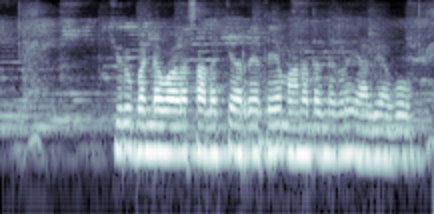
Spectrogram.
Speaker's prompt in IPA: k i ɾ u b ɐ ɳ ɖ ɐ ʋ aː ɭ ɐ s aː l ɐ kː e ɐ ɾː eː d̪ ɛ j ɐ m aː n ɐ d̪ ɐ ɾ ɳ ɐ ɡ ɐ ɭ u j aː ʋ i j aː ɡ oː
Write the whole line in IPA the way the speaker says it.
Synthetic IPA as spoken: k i ɾ u b ɐ ɳ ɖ ɐ ʋ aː ɭ ɐ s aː l ɐ kː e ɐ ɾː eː t̪ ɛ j ɐ m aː n ɐ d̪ ɐ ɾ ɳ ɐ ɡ ɐ ɭ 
